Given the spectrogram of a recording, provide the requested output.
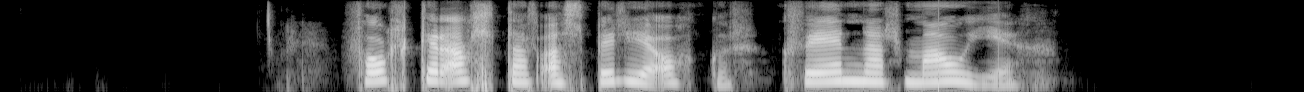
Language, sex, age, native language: Icelandic, female, 40-49, Icelandic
